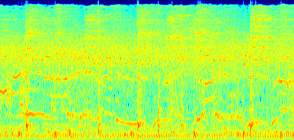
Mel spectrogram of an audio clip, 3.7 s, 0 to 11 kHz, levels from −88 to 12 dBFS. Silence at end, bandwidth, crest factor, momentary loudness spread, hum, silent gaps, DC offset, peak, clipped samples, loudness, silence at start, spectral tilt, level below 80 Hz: 0 s; 11 kHz; 10 dB; 1 LU; none; none; under 0.1%; 0 dBFS; 0.2%; -9 LUFS; 0 s; -2 dB/octave; -30 dBFS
